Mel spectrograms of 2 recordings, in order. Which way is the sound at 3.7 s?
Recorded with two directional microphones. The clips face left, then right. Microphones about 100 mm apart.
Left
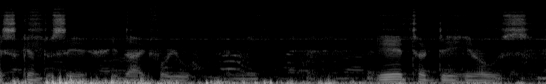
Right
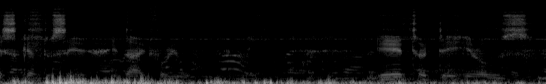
30° left (ahead or behind).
